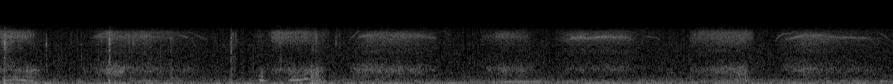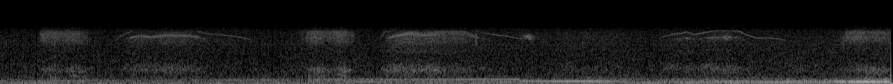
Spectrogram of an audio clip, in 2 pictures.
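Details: 5-month-old boy snoring while asleep, noisy breathing with soft snoring and snuffly hiss, around 50 breaths per minute.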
